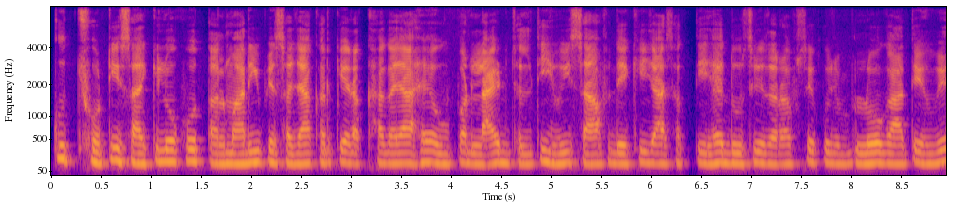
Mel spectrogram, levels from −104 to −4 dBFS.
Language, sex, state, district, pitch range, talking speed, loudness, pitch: Hindi, male, Chhattisgarh, Balrampur, 135-150 Hz, 185 wpm, -31 LUFS, 145 Hz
